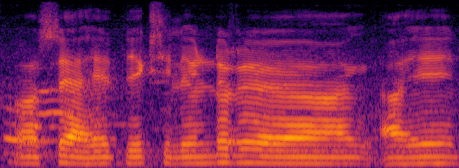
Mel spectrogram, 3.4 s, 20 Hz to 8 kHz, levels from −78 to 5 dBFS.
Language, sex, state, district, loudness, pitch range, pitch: Marathi, male, Maharashtra, Gondia, -17 LUFS, 110-115 Hz, 115 Hz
